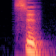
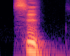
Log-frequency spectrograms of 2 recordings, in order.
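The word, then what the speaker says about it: ست: of which is this sit sit it rhymes with the English word word sit how do you address a married woman sit sit if her name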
